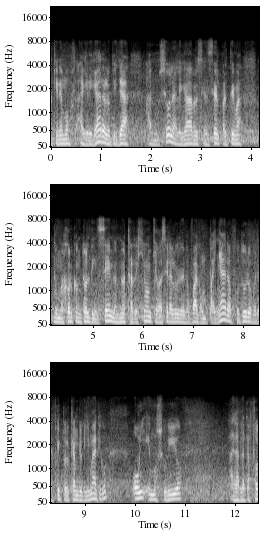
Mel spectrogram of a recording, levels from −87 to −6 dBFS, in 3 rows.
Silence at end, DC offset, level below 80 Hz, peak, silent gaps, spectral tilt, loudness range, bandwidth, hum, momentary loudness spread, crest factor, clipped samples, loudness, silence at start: 0 s; under 0.1%; -46 dBFS; 0 dBFS; none; -6.5 dB/octave; 1 LU; 8.6 kHz; none; 13 LU; 16 dB; under 0.1%; -17 LUFS; 0 s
